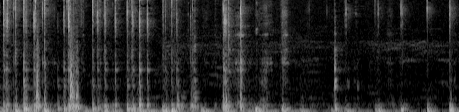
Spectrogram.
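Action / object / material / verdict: tap / metal USB microphone / metal / none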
